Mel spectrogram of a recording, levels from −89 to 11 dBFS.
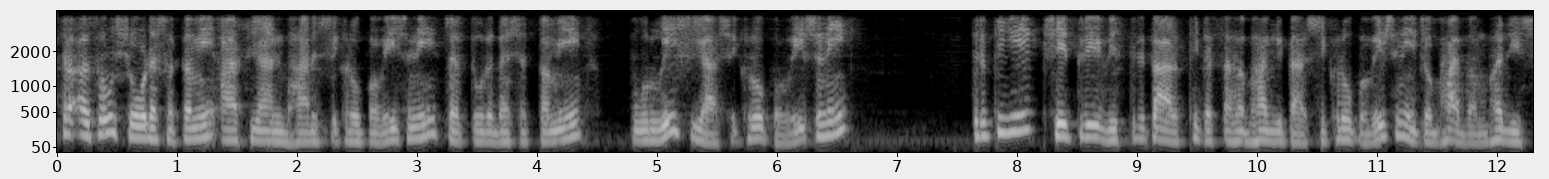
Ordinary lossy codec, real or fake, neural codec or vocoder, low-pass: none; fake; codec, 44.1 kHz, 2.6 kbps, SNAC; 3.6 kHz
